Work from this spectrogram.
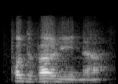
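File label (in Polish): "podwalyna", Kurpie dialect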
